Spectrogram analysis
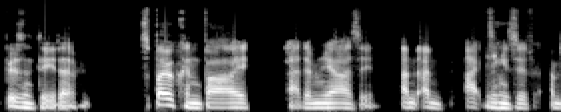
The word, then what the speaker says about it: Niazi: Niazi, spelled Niazi, and it pronounced it was Niazi, right? And I'm like, well, that's not how I say it. I say Niazi. So I had to type in NEE dash Y and then ZI, but then it sounded even weirder.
